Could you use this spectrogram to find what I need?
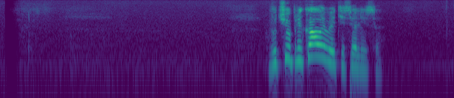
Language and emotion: Russian, angry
